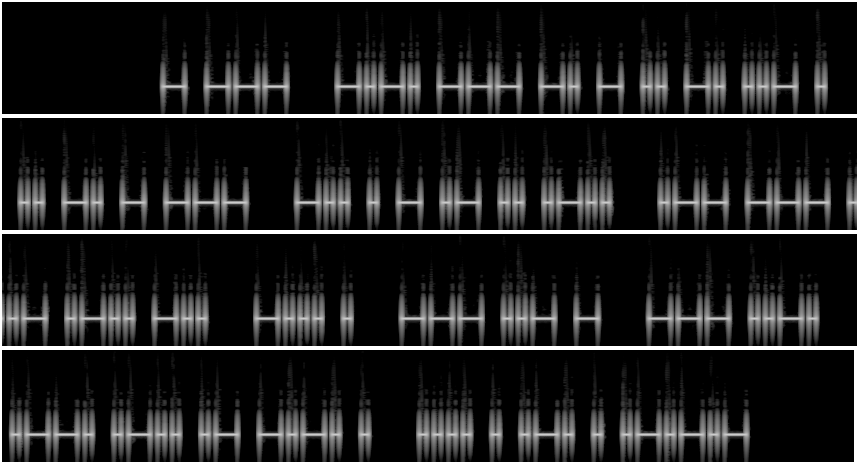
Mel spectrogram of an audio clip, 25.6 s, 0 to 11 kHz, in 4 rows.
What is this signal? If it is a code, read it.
Morse code, heard as a keyed tone, about 22 wpm, 700 Hz. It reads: TO CONTINUE INTO DETAIL WOULD BE OUT OF PLACE HERE.
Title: Sentences from Top 1500 Words 22wpm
